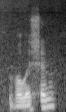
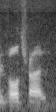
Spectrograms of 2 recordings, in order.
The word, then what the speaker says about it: Volition: This was the Voltron one. Volition. Volition. I said Voltron. It's spelled really weird, for the record.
